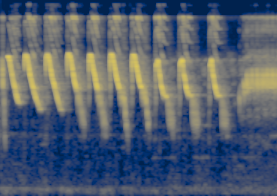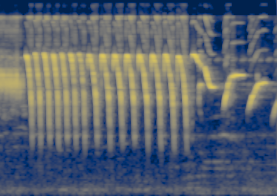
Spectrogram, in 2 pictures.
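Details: Canary (Serinus canaria) singing: loud series of descending whistled slurs, a buzzy trill near the middle, then a fast rapid run of downslurred notes and a few drawn-out whistles.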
